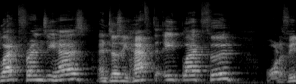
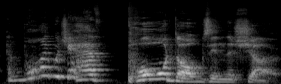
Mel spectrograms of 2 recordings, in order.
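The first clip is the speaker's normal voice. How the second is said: normal talking voice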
